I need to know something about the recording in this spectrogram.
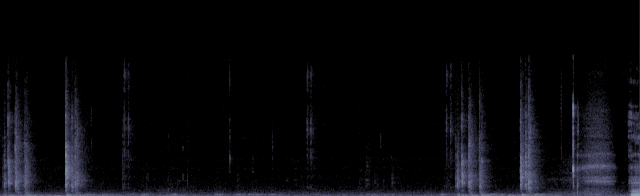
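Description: Near silence with a few faint computer keyboard and mouse clicks, more of them near the end.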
